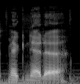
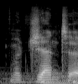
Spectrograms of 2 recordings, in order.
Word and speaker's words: magenta: Magenta is how you pronounce Magneta. Oh, okay. Magenta.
